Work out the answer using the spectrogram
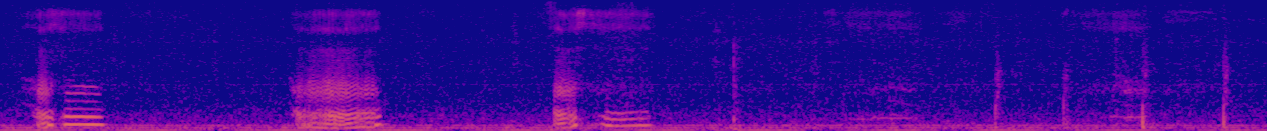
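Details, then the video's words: Female cat in deep sleep, snoring loudly indoors: short rough snores, one longer buzzy wavering snore, then fainter breaths, over a constant low electrical hum. "SNORING CAT"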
